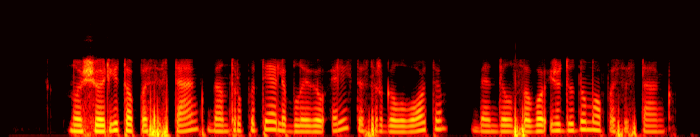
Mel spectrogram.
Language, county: Lithuanian, Kaunas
